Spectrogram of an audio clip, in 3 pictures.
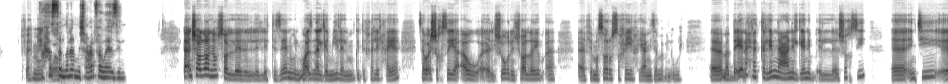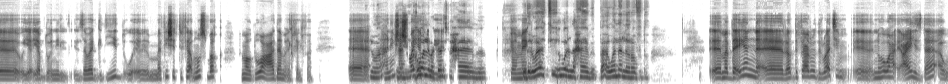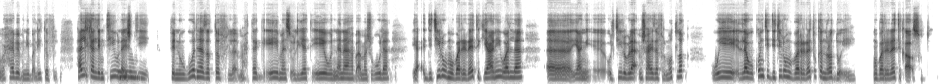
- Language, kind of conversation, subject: Arabic, advice, إزاي أوازن بين حياتي الشخصية ومتطلبات الشغل السريع؟
- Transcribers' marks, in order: tapping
